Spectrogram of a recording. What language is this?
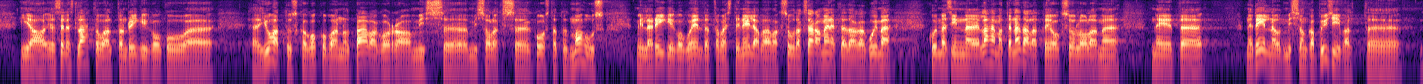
Estonian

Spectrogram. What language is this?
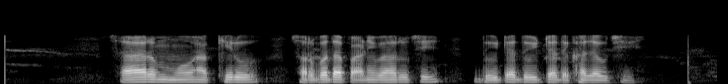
Odia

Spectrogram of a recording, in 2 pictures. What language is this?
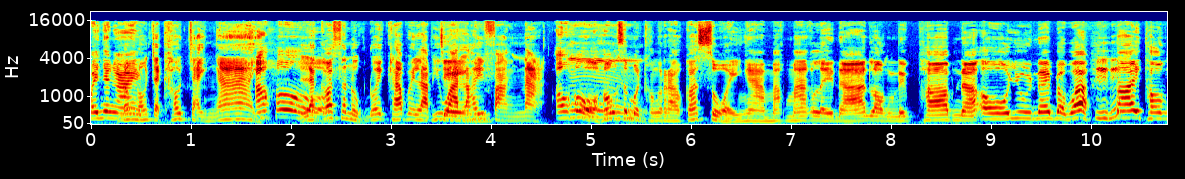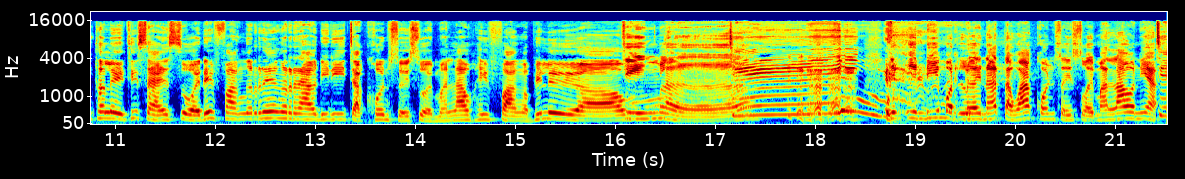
Thai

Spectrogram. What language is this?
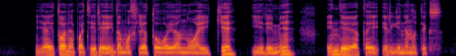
Lithuanian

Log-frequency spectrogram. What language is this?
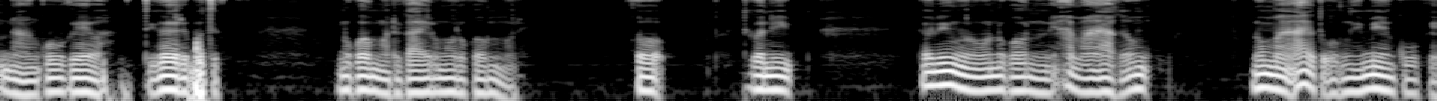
Siwai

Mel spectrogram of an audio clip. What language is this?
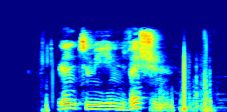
Kabyle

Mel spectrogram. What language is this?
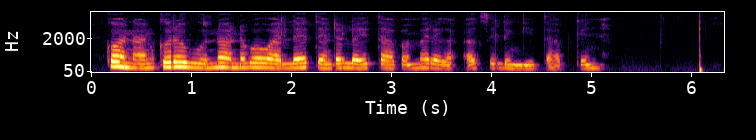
Kalenjin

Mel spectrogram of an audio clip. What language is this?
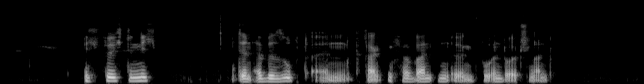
German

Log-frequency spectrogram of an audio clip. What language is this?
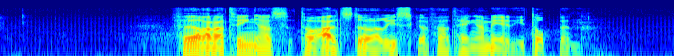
Swedish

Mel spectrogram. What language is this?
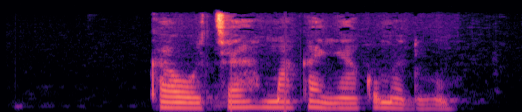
Luo (Kenya and Tanzania)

